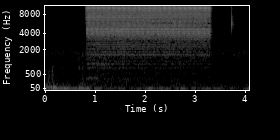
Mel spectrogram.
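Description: A fuel injector on a GM 8.1 Vortec V8, held open by a Tech 2 scan tool's injector balance pulse. It makes a steady high-pitched hissing buzz that starts about a second in and cuts off sharply some two and a half seconds later, while fuel rail pressure bleeds down.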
